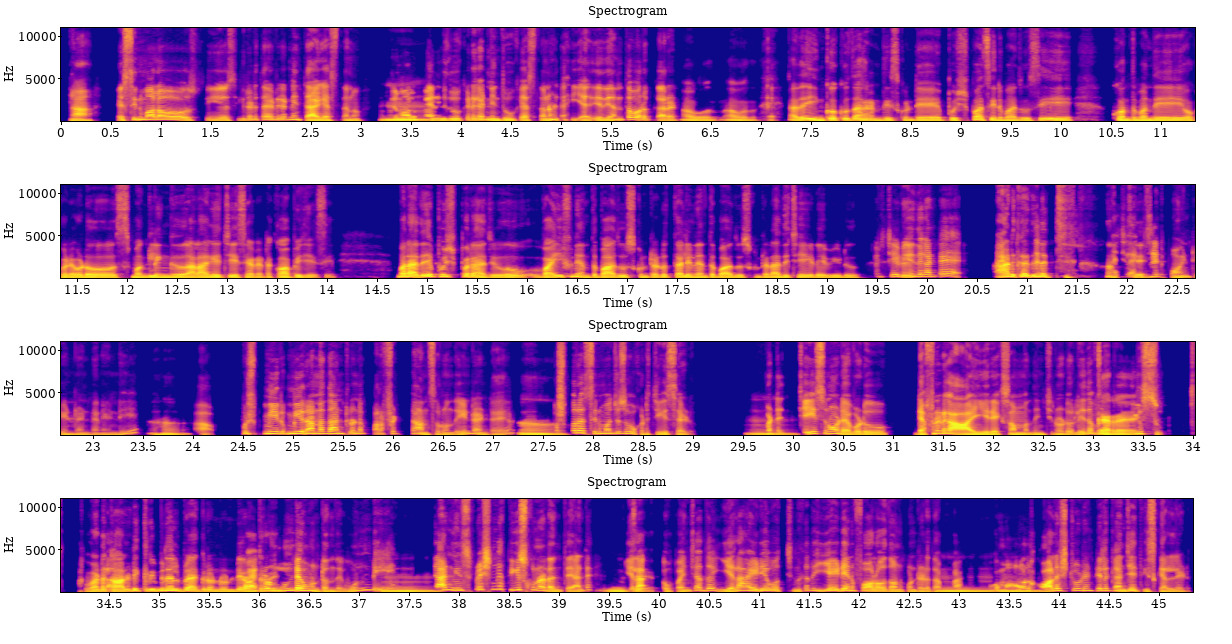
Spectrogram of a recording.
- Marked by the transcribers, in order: in English: "సి సి సిగరెట్"; other background noise; in English: "కరెక్ట్?"; other noise; in English: "స్మగ్లింగ్"; in English: "కాపీ"; in English: "వైఫ్‌ని"; in English: "ట్రస్ట్"; unintelligible speech; in English: "యాక్చువల్లీ ఎగ్జాక్ట్ పాయింట్"; chuckle; in English: "పర్ఫెక్ట్ ఆన్సర్"; in English: "బట్"; in English: "డెఫినిట్‌గా"; in English: "ఏరియాకి"; in English: "కరెక్ట్"; lip smack; in English: "ఆల్రెడీ క్రిమినల్ బ్యాగ్రౌండ్"; in English: "బ్యాగ్రౌండ్"; in English: "ఇన్‌స్పిరేషన్‌గా"; in English: "ఫాలో"; in English: "కాలేజ్ స్టూడెంట్"
- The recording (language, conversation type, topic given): Telugu, podcast, సినిమాలు ఆచారాలను ప్రశ్నిస్తాయా, లేక వాటిని స్థిరపరుస్తాయా?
